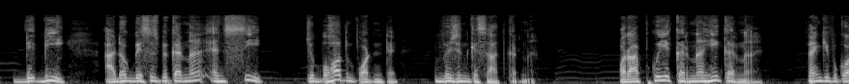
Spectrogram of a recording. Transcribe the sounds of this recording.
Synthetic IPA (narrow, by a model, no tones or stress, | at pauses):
bibiː | ɛ̰ːɖɔːk̚beːsɪs̬bʱikɐɾnaɦʔɛ̃ːɳɖsiː | d͡ʒoːbɔɦɔt̪ɪ̃mpɔːɾʈ̬ə̃ɳʈɦɛ | ʋɪʒənkesa̰ːt̪ʰkɐ̰ɾna̰ɦɛ | ɔːɾaːpkojekɐɾnaɦikɐɾna̰ɦɛ | t̪ʰɛ̃ːŋk̬jufɔɾkɔː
